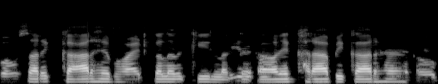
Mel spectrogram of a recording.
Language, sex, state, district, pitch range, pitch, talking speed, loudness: Hindi, male, Bihar, Gaya, 120-125 Hz, 125 Hz, 230 wpm, -18 LUFS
